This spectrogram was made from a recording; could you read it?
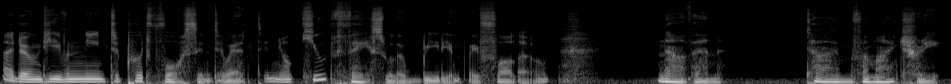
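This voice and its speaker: Casting: male actor as controlling demon-possessed boyfriend for audio roleplay; low, dark mellow voice, menacingly tender and condescending. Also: very animated, no echo, full character voice. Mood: smug, domineering. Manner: slow, teasing, coaxing endearments, condescending. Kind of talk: scripted roleplay audio drama.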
